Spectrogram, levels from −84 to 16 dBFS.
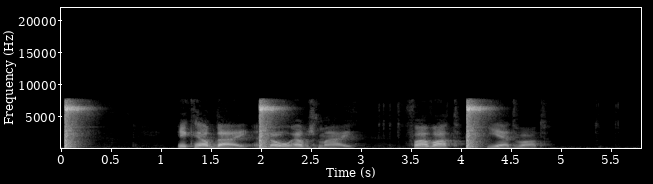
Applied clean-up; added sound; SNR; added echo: none; Tambourine; -4 dB; none.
